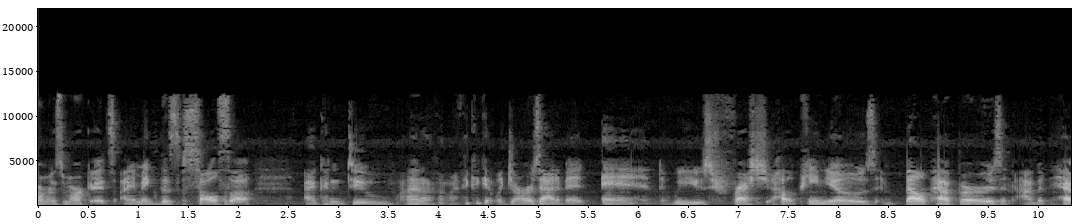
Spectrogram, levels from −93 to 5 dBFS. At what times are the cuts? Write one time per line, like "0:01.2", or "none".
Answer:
0:01.4
0:04.7
0:05.6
